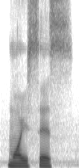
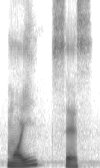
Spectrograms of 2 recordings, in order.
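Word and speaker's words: Moisés: And Moises, the stress is on the second syllable, so it is pronounced as Moises. Moises.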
